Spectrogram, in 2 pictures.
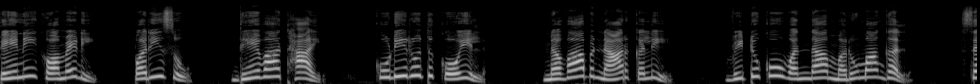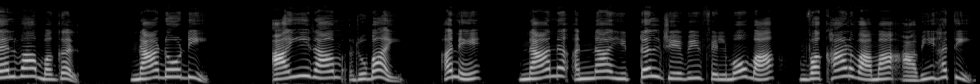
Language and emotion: Gujarati, neutral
